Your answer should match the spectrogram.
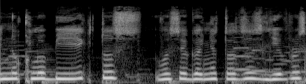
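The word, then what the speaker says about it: Ichthus: Lembrando que Ictus se escreve I-C-H-T-H-U-S. Então tem dois Hs, tá bom?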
